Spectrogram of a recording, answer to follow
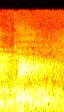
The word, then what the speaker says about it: Payens: La città di Payen, scritto Payen, Payens, che si legge Payen, questa.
